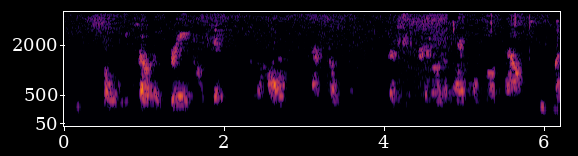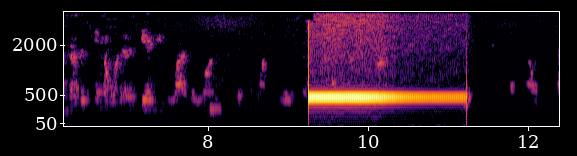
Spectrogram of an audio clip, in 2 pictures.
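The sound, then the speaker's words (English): A telephone line for dialing a tax relief specialist gives a steady, sustained tone lasting about two seconds. It comes after a stretch of people talking, with speech resuming briefly afterward. “Okay, we're going to dial the tax specialist right now.”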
